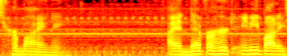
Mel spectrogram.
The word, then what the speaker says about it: Hermione: It's just like um when I read Harry Potter as a kid, um I always read the girl's name is Hermione, but it's Hermione.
